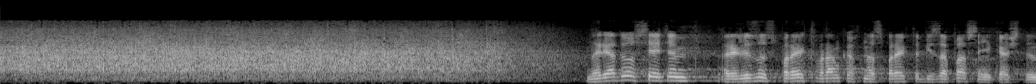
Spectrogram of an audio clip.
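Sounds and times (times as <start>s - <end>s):
audience applause: 0.0s - 5.8s
speech: 5.9s - 10.3s.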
